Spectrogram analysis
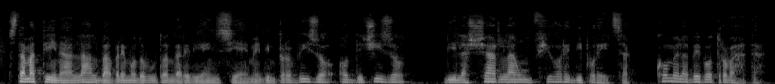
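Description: A man reading a troubled young gentleman in an audiobook, earnest and confessional. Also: moderate pace, slightly rough. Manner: earnest, confessional, dropping low on asides.

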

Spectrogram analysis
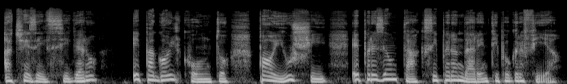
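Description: A woman narrating a literary novel aloud in a steady, clear, unhurried audiobook reading. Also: low-pitched, no echo. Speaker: audiobook reader.

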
